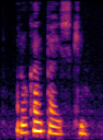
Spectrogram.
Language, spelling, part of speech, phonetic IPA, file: Polish, róg alpejski, noun, [ˈruk alˈpɛjsʲci], LL-Q809 (pol)-róg alpejski.wav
